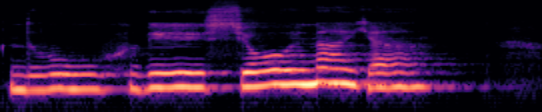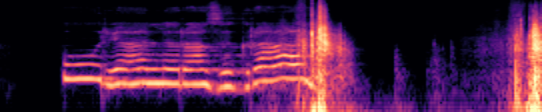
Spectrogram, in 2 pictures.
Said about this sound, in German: Als die Dämmerung hereinbrach, knarrte plötzlich die Tür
